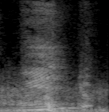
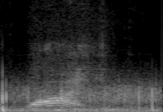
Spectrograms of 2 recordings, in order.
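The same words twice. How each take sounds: First: The vowel sounds like the one in 'win'. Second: The vowel sounds like the one in 'wine'. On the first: It means moving air. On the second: It means turning something, like winding a camera.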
